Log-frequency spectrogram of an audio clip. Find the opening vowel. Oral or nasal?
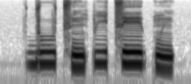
oral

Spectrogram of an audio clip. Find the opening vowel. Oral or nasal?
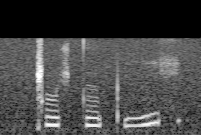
nasal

